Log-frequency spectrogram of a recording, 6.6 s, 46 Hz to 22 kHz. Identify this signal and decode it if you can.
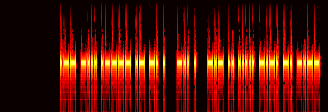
Morse code, heard as a keyed tone, about 34 wpm, 700 Hz. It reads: WB1ANE DE KI5CNY
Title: USA Callsign DE Callsign - 6 Characters - 35wpm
